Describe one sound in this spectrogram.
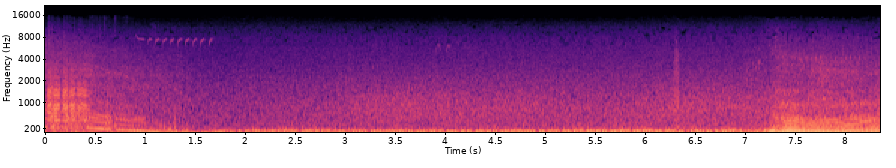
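A car's engine idles with a rough, low rumble.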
